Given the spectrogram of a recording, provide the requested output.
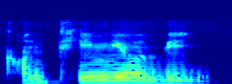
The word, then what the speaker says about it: continually: Yeah, the first syllable is more like con. Okay. Yeah, so it's continually.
